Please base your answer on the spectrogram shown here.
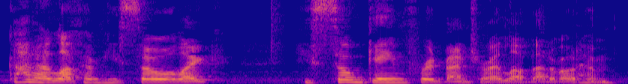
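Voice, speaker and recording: A young adult woman, an anxiety coach, telling a personal story in a chatty, animated way with many filler words. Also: deep voice, a little fast, creaky. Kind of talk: casual storytelling vlog.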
